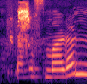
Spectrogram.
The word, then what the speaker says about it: স্মরণ: তো দন্তস অর্ধেক উচ্চারণ হবে। ম পুরো উচ্চারণ হবে। দন্তসতে টাচ আর ম পুরু স্মর আর পুরুটা বলতে হবে। ন এর নিচে কোন হসন্ত নেই স্মারান বলব না স্মারানা একদম ঠিক আছে ন এর উচ্চারণ করতে হবে এমনি ঠিক আছে নতে হচ্ছে মানে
